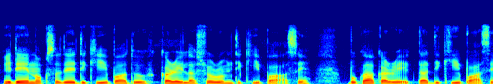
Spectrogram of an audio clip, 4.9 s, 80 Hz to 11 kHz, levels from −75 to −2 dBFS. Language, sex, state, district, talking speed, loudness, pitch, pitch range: Nagamese, male, Nagaland, Kohima, 220 wpm, -18 LUFS, 115 Hz, 110-125 Hz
